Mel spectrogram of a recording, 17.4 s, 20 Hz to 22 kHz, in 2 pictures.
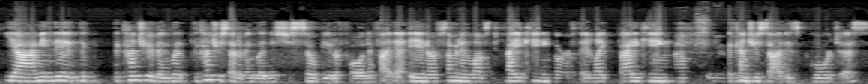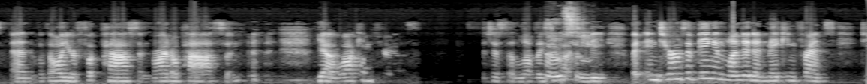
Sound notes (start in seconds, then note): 11.2 laughs; 14.5 faintly speaks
